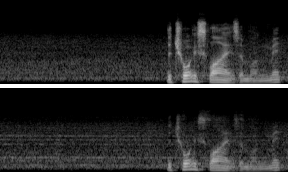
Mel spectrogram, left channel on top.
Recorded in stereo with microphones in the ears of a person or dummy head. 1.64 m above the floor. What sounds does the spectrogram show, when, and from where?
1.7 s a man speaking: 70° left (ahead or behind), 0.5 m; by 2.8 s 80° left, 1.1 m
